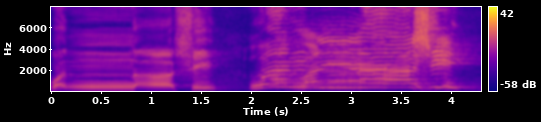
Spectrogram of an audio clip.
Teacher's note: شین، شین ادا ہوتا ہے زمان کے درمیان اور تعلق کے درمیان سے، اور شین میں ایک صفت پائی جاتی ہے، اس کو کہتے ہیں تفشی۔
